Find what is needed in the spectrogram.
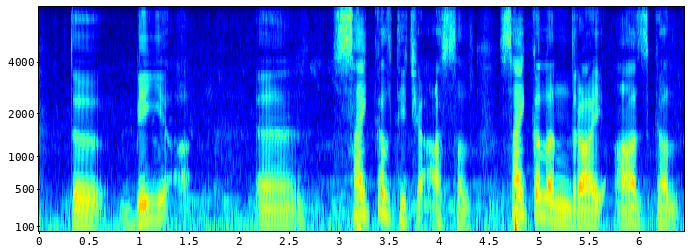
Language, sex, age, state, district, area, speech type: Kashmiri, male, 45-60, Jammu and Kashmir, Srinagar, rural, spontaneous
